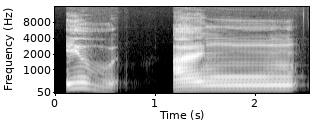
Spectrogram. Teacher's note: জিহ্বার মাথা উপরের দাঁতে এর মাথার সাথে লাগবে জালের উচ্চারণটা করার সময়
